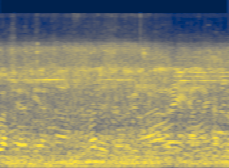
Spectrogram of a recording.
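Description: Busy street-market din: several voices talking at once over the steady noise of traffic.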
